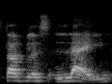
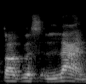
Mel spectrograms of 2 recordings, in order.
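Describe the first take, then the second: First: The second word has a long 'ay' vowel. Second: The second word has a short 'a' vowel. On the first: The speaker calls it right. "it's Douglas Lane" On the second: The speaker calls it wrong. "not Douglas Land"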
